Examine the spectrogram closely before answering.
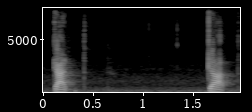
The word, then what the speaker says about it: กัด: So กอไก่ g sound. สระอะ and ending consonant is ดอเด็ก or d sound. That's why this word is pronounced gut.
